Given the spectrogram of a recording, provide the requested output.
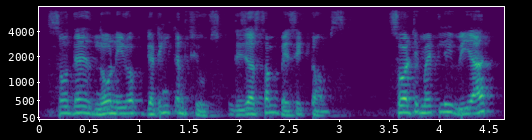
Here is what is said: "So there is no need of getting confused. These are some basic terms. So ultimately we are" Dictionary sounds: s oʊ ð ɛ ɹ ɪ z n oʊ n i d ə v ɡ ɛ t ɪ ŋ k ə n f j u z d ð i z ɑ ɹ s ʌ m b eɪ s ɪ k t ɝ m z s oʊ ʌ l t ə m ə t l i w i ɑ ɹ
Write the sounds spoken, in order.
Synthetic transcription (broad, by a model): s oʊ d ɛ ɹ ɪ z n oʊ n i d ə p ɡ ɛ t ɪ ŋ k ə n f j u z d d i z ɑ ɹ s ʌ m b eɪ s ɪ k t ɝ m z s oʊ ʌ l t ə m ə t l i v i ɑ ɹ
